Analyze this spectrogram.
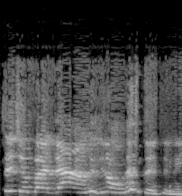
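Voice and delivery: very high, loud comic telling-off; exasperated God. Retold or imitated. God ordering her to sit down, in loud mock exasperation. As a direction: scold loudly in playful exasperation. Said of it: "He's like".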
